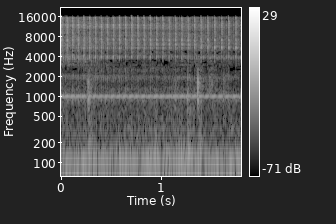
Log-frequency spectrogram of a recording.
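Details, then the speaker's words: Small DC motor slowed by a dual-mode PWM module at 15% duty cycle: a thin steady high whine with a fast pulsing buzz, with the buzz produced by the PWM module; changing frequency was tried to reduce it. "ciclo de trabajo 15% luego probé la frecuencia, intenté bajar el sonido, el zumbido que se produce es este módulo,"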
